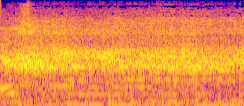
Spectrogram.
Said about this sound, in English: I don't know if you're able to distinguish any of the sounds other than the shouting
